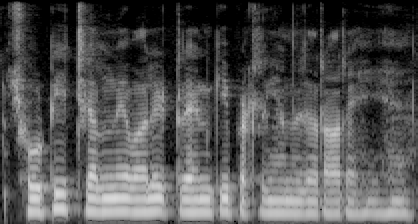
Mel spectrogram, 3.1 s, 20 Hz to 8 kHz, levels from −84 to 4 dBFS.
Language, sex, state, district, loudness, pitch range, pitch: Hindi, male, Jharkhand, Deoghar, -17 LUFS, 115-130 Hz, 125 Hz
